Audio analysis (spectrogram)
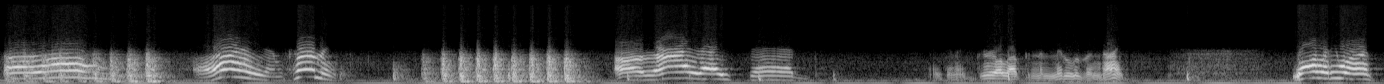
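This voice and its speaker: A woman's voice: fairly high pitch, big pitch swings, takes it slowly, pauses often, dull audio, music in the background. An actress playing a groggy, indignant young American woman with a whiny, slangy manner in 1950s radio drama style. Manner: whiny, slangy, put-upon. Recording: noisy 1950s radio recording.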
